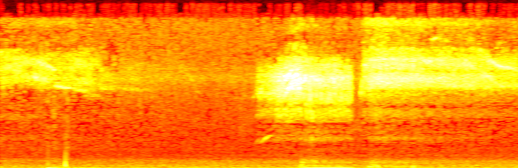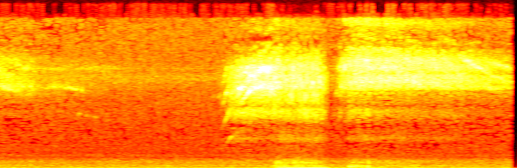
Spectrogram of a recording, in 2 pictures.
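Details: Booming snores from a three-year-old French Bulldog x Pekingese cross lying with open eyes; two rasping, snorting bursts about five seconds apart, each nearly a second long, separated by quiet steady breathing.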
